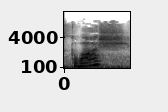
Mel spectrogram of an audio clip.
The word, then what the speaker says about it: gouache: I'm trying out this gouache kit today if you're not sure how to say it think of squash that's what I keep reminding myself so um what I've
